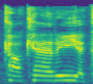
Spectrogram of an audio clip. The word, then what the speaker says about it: Carceri: No, Carceri, hard C. I believe according to Chris Perkins, it's like incarceration. So Carceri.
